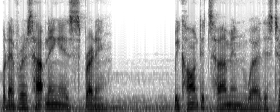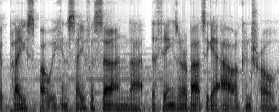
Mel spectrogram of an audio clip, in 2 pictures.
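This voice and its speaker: Guy narrating horror breakdown, lowish flat measured voice, music going behind him. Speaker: video essay narrator. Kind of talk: scripted narration, horror analysis.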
